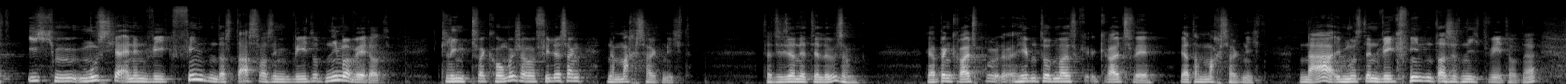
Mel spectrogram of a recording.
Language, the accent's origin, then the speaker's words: German; Vienna, Austria; die schweren Dinge merken wir als Wiener ja nicht.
